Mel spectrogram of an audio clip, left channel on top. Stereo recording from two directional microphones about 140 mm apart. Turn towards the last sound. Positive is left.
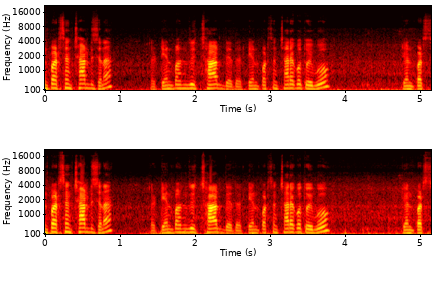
turn(degrees=-20)  # may be behind; listen again after turning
